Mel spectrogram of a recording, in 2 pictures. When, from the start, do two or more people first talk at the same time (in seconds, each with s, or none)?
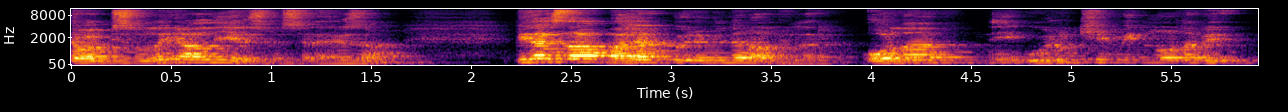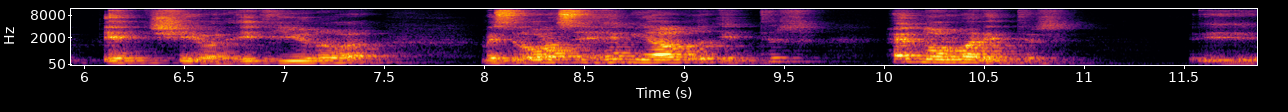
none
